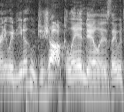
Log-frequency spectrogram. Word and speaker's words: Jock: You guys say Jacques. Jock Landale. That's St.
